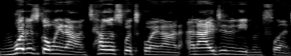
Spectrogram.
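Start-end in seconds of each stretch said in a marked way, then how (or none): 0.0-1.8 acted-out loud, demanding yell. Retelling how a parent demanded answers: imitating dad yelling. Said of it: "my dad yells".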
